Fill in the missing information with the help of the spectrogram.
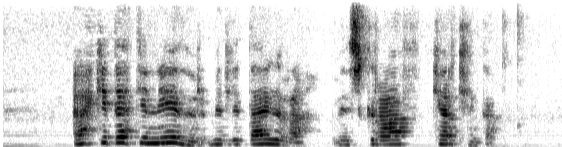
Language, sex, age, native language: Icelandic, female, 40-49, Icelandic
